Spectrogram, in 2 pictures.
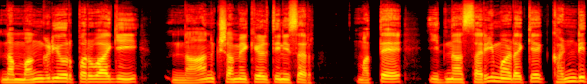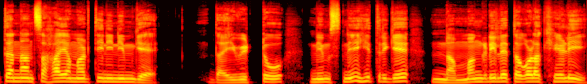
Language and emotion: Kannada, fearful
